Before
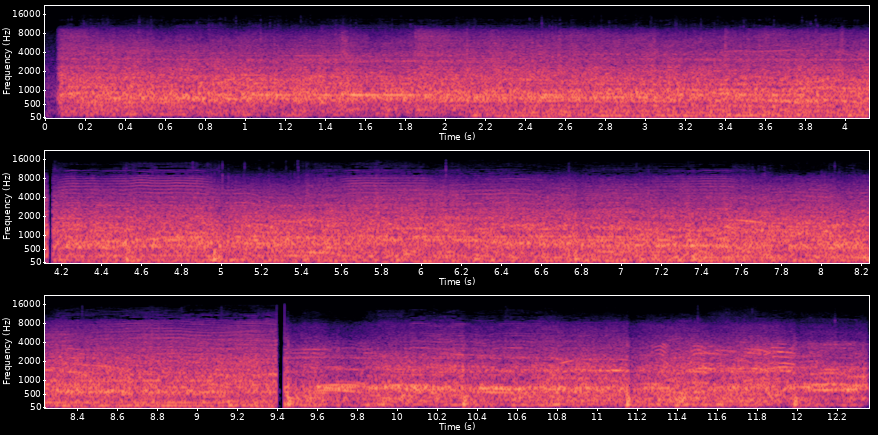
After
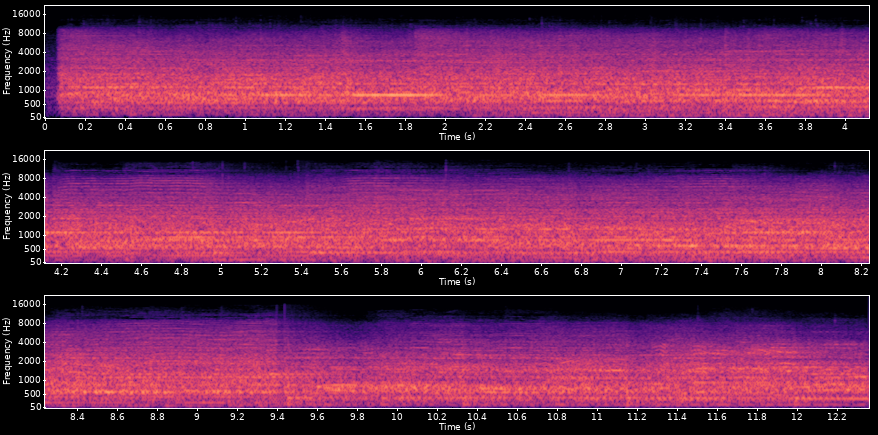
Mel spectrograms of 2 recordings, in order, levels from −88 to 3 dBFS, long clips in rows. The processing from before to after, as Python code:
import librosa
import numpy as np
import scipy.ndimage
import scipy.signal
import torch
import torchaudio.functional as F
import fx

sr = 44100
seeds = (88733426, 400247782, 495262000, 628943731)

y = fx.highpass(x, sr, hz=700.0, slope=6)
y = fx.rev_fdn(y, sr, rt60_s=1.9, lf_ratio=1.3, hf_ratio=0.55, size_ms=16.0, drr_db=0.0)
y = y * librosa.db_to_amplitude(-2.5)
